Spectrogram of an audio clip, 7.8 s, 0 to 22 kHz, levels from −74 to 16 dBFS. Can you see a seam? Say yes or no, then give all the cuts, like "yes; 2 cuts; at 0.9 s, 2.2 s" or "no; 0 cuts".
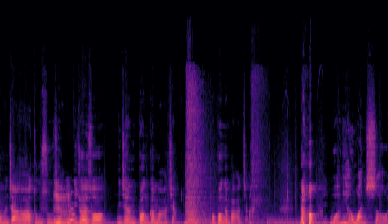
yes; 1 cut; at 6.5 s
